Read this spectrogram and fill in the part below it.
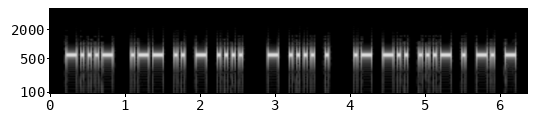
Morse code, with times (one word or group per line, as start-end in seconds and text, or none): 0.2-0.8 <BT>
1.1-2.6 WITH
2.9-3.7 THE
4.1-6.2 ADVENT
